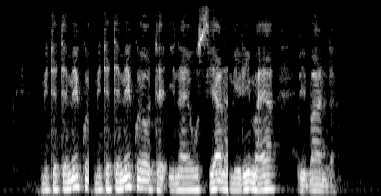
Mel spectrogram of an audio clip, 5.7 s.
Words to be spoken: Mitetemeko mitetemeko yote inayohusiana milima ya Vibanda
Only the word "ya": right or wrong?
right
